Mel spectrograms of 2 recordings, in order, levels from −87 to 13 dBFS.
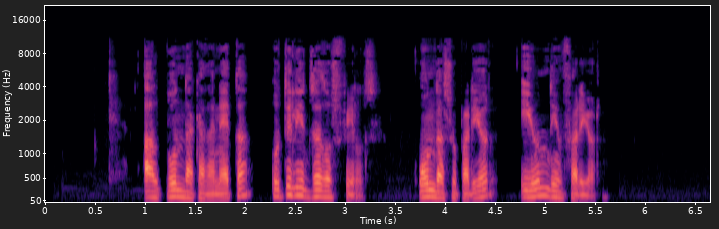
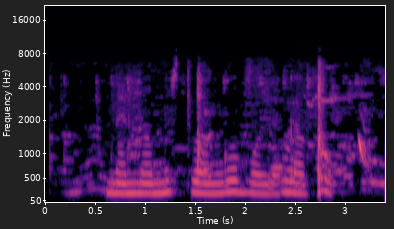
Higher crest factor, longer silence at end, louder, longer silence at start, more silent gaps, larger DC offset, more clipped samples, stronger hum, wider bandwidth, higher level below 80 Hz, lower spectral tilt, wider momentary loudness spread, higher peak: about the same, 22 dB vs 24 dB; first, 1.15 s vs 0 s; first, -20 LUFS vs -32 LUFS; first, 1 s vs 0.05 s; neither; neither; neither; neither; first, 11.5 kHz vs 7.8 kHz; first, -54 dBFS vs -76 dBFS; about the same, -6 dB/octave vs -5 dB/octave; about the same, 11 LU vs 10 LU; first, 0 dBFS vs -10 dBFS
